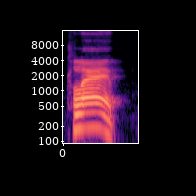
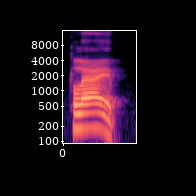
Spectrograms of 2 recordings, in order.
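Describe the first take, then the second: Both takes have the same delivery.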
